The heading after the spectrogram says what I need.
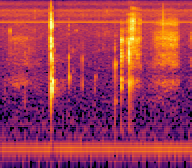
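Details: Hiccups in the morning: one sharp, abrupt hiccup burst, then a few softer catches in a quiet room.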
